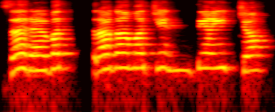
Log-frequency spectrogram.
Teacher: च अपने आप में ह्रस्व है, इसको लटकाना नहीं है, ऐसे नहीं बोलेंगे सर्वत्र गम चिन्त्यै च, ऐसे नहीं गाएंगे।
